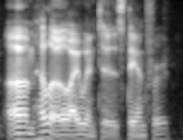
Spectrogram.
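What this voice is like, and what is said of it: Impression of a TV comedy writer. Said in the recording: “my impression of a Simpsons writer”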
